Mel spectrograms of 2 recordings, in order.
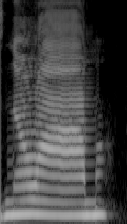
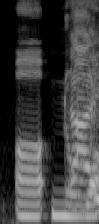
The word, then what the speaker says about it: Noam: Americans are like, Norm? Noam.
